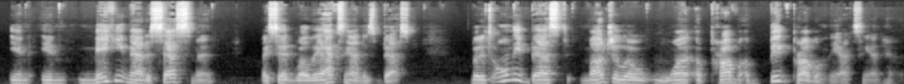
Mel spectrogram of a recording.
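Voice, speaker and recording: Man, podcast guest, physicist, thinks aloud, careful explainer, average pitch. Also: darkish tone. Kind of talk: podcast interview.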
